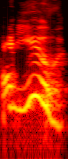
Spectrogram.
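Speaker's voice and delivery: high, accusing villain rant. Acted. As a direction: spit blame at the brute. GM voices halfling villain.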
